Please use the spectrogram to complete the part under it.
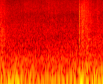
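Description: A shell explodes in the distance.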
